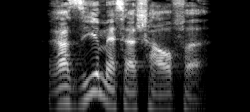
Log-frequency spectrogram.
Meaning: inflection of rasiermesserscharf: 1. strong/mixed nominative/accusative feminine singular 2. strong nominative/accusative plural 3. weak nominative all-gender singular
- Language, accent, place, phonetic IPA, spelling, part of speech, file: German, Germany, Berlin, [ʁaˈziːɐ̯mɛsɐˌʃaʁfə], rasiermesserscharfe, adjective, De-rasiermesserscharfe.ogg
